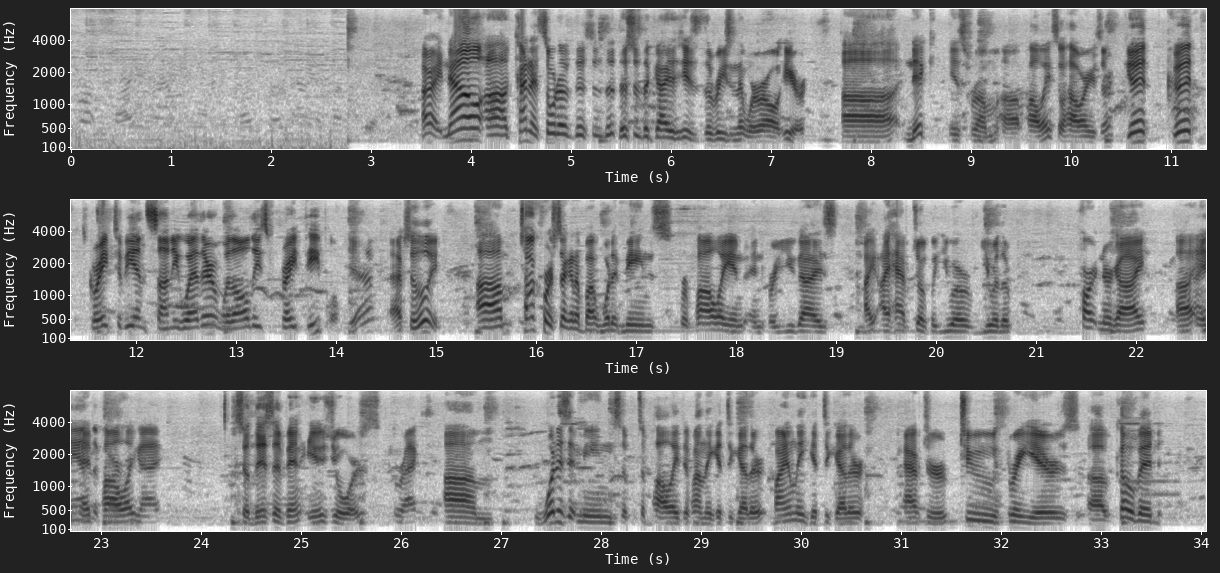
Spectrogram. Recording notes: Live From Orlando, It’s Enterprise Connect 22. Enterprise Connect is back in person, and we talk to many industry professionals about the collaboration space.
